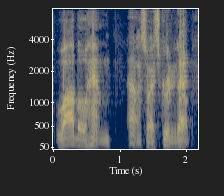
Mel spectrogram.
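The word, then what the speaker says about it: La Bohème: And he says, by the way, it's pronounced La Boheme.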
